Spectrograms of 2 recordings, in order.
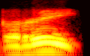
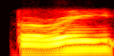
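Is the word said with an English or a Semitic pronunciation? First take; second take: Semitic; English. First: It is said with a Semitic-style pronunciation. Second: It is said with a plain English pronunciation. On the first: "more of the Afro-Shemitic enunciation" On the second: "in a kind of a plain English sense"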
